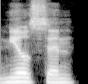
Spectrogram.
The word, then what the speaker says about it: Nielsen: Am I pronouncing that properly? Yes, Nielsen.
